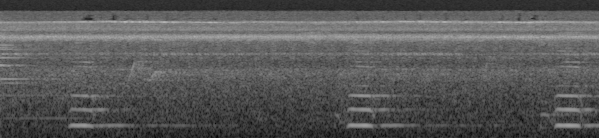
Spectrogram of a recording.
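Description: Helmeted hornbill giving three short, hollow, mid-pitched hoots spaced about two seconds apart, over a steady high whine of insects.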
